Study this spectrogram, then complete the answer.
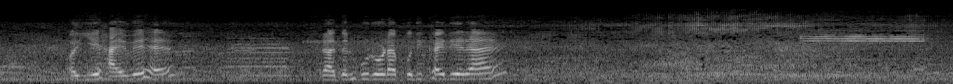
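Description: Traffic hums steadily along a nearby road.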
